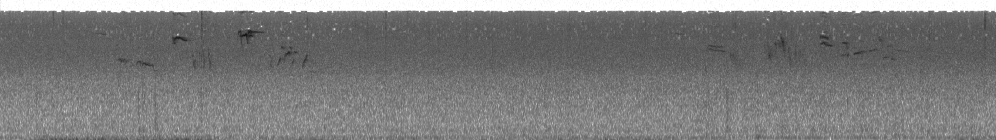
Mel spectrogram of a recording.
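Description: Small birds chirping in short, high calls, in one cluster about two to five seconds in and another around eleven to thirteen seconds, over a steady hiss of rain.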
